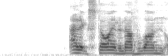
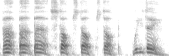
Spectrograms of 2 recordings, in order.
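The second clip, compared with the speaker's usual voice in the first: higher, pleading mock Rogan; exasperated Joe Rogan; 5 semitones higher than usual. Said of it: "He said".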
